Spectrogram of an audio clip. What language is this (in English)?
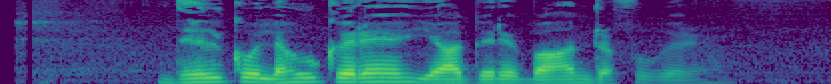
Urdu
